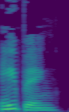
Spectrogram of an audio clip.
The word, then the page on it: aping: British English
